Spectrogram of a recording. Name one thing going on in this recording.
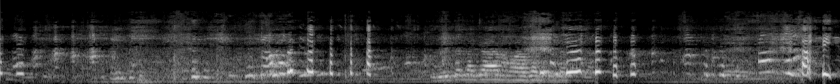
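Women shout and laugh with excitement close by.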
